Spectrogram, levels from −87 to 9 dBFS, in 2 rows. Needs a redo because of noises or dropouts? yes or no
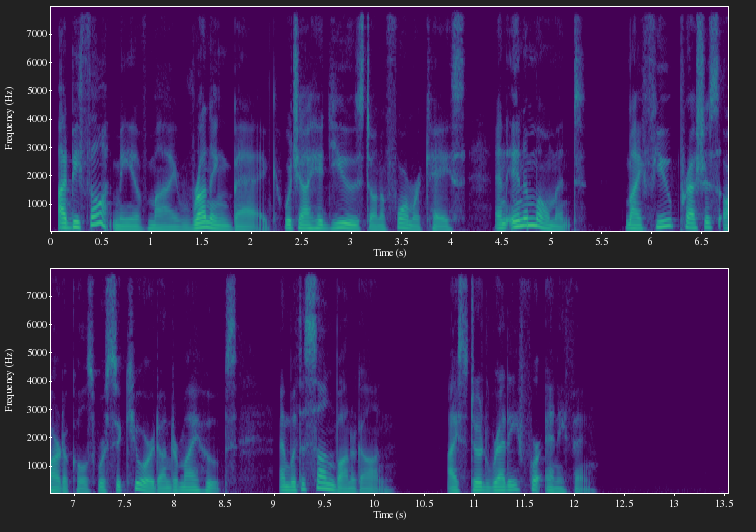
no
